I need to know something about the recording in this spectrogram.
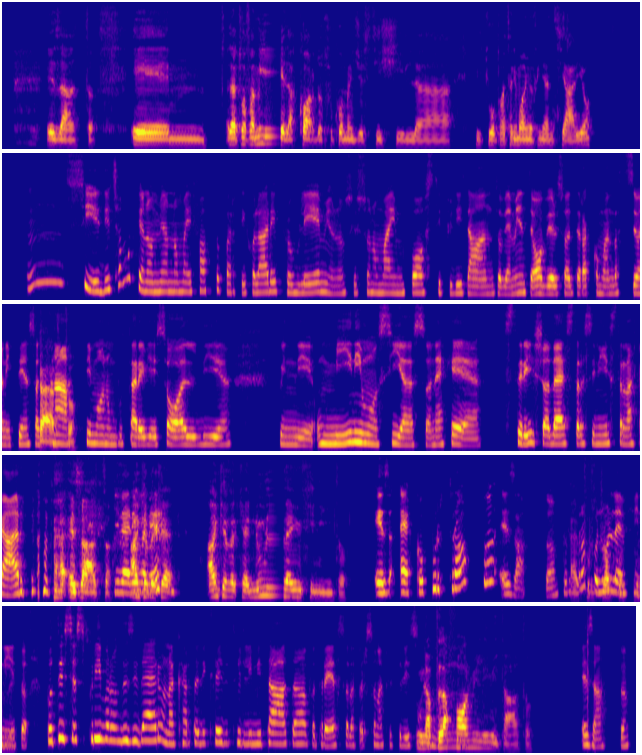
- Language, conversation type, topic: Italian, podcast, Come scegli di gestire i tuoi soldi e le spese più importanti?
- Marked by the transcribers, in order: "Certo" said as "terto"; laughing while speaking: "fino fino a rimanere"; chuckle; tapping; in French: "plafond"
